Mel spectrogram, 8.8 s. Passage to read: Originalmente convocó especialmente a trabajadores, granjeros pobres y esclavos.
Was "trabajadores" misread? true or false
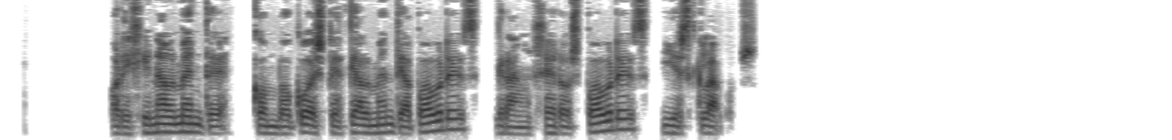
true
